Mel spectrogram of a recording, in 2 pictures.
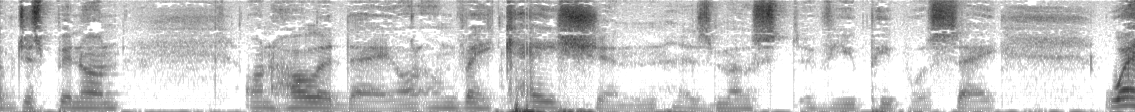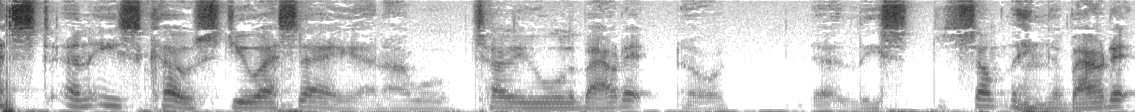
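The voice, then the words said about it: Strained, unwell-sounding voice. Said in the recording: “My voice isn't too great, as you can probably tell. Sat here with a honey drink”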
